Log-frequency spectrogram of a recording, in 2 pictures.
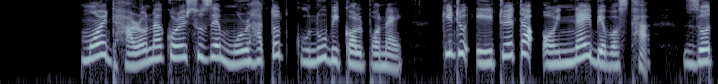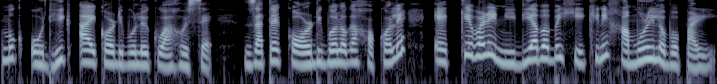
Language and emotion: Assamese, disgusted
